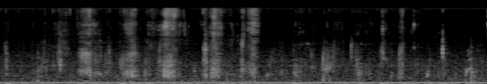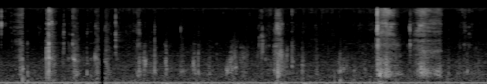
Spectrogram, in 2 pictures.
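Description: Close-up, wet chewing and biting of a chewy, chili-sauced offal bundle, with a run of irregular sticky mouth smacks. A couple of louder smacks come about eight seconds in and again near the end.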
